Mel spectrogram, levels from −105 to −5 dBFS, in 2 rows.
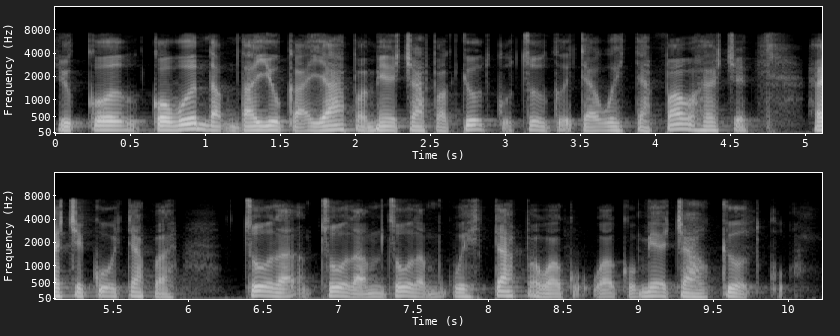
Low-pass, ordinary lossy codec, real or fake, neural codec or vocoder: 7.2 kHz; none; real; none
